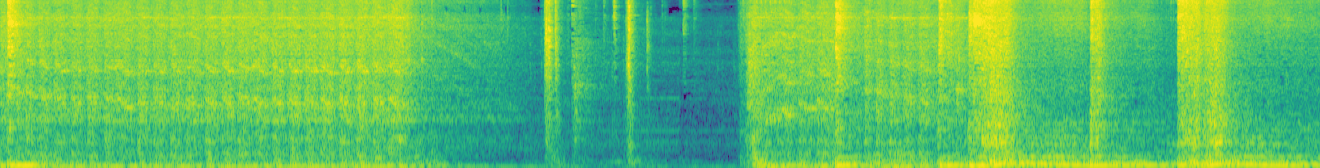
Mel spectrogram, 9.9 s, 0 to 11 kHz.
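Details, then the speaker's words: 1969 Camaro LS3 swap, Holley ECU, open headers: fires up and rumbles loud, dips briefly, then revs back with an even beat, needing some throttle to idle; all eight cylinders firing. "all right i think we're firing on all weight i had to use the gas a little bit right there to get it to to idle but uh that definitely sounded like it was running on all eight"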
